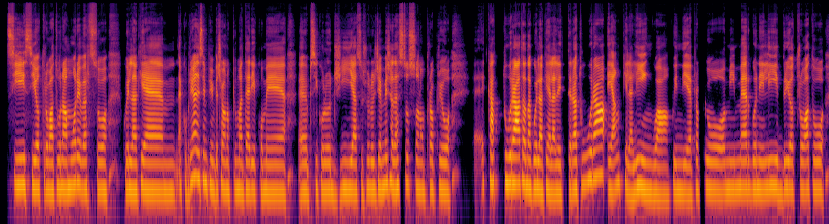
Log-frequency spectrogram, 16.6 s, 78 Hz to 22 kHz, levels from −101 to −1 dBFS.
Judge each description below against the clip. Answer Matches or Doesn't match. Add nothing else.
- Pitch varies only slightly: Matches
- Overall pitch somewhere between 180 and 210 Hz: Matches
